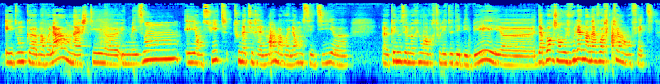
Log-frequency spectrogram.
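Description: A woman in her thirties from Brussels with a Belgian French accent, talking as an interview guest, often pausing on "euh". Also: mid-range voice. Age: 30s. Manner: hesitant, many "euh" fillers. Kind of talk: casual interview talk.

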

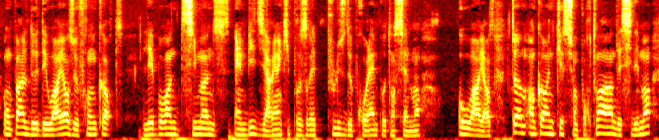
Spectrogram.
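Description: A man's voice: medium pitch, fairly even intonation, normal speed, darkish tone. A man hosting a casual basketball chat, chatty and joking as he hands questions to the others. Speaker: podcast host.

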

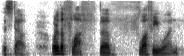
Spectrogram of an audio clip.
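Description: A man's voice: lowish voice, lively intonation, unhurried, mellow, breathy edge, highs cut off. A man chatting casually as a co-host on a podcast. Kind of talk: casual chat.

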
